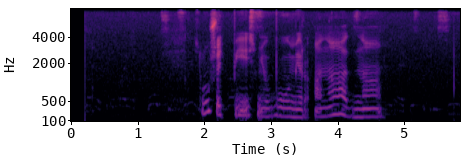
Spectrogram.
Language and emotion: Russian, sad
